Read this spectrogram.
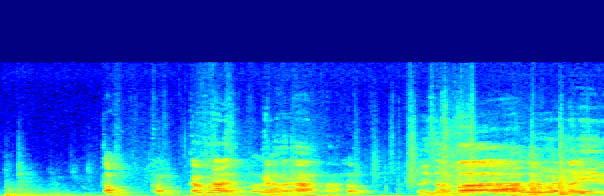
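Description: Men talk calmly.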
